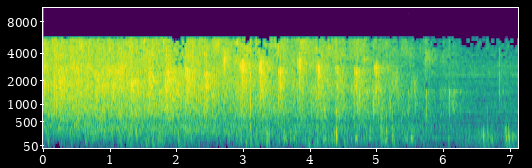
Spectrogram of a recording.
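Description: Warm applause from an audience, a dense steady patter of many hands clapping that holds strong, then gradually thins and softens toward the end, with a few scattered claps trailing off.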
